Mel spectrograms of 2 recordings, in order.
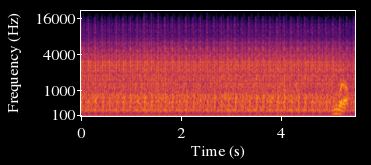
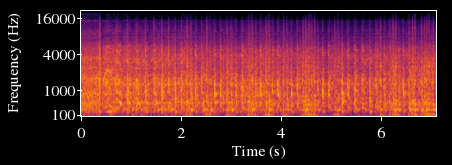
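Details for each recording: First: Audi Cabriolet diesel, freshly rebuilt engine on its second start: steady clatter at idle of roughly three and a half knocks a second. Considered normal injection knock. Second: Audi Cabriolet diesel, freshly rebuilt engine, first start after priming oil and fuel and refitting injectors: harsh, unmuffled rapid exhaust pulses with sharp diesel clatter. Loud because the turbo downpipe is not connected to the exhaust line.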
